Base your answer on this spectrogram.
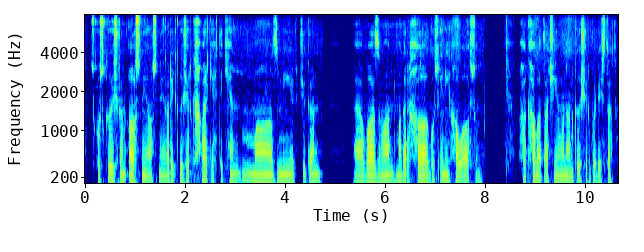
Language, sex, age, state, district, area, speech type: Kashmiri, male, 18-30, Jammu and Kashmir, Srinagar, urban, spontaneous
